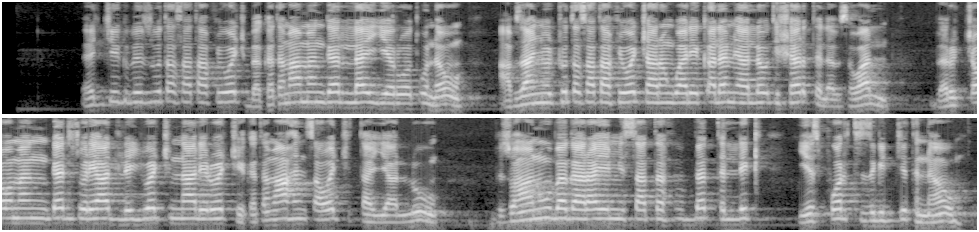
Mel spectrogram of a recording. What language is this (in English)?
Amharic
